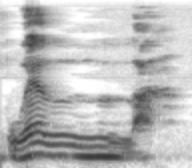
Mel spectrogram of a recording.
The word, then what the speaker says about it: puella: Esse sinal em forma de barra, aí, que o dicionário pode indicar, indica a vogal longa, mais demorada. Então a pronúncia seria assim, puella.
